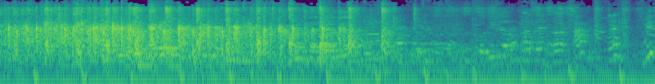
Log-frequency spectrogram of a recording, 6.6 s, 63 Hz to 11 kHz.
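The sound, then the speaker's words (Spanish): A crowd applauds the second-prize winners of the Desafío 24 contest with dense, steady clapping that stays loud for a few seconds, then thins and fades as scattered voices and a few whoops carry on beneath it. “Y los despedimos con un fuerte aplauso.”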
